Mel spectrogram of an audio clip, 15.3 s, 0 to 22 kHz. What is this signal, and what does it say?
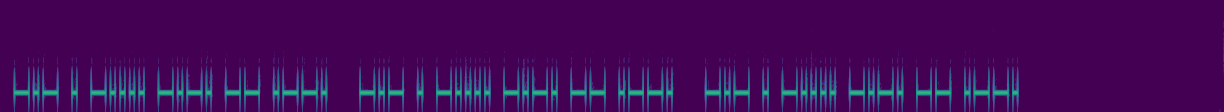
Morse code, heard as a keyed tone, about 20 wpm, 700 Hz. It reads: KE6CMP KE6CMP KE6CMP
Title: USA Call Signs Repeated 3x 20wpm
